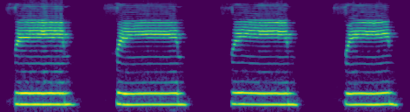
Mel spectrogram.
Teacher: زبان کی نوک کو اوپر نیچے کے وہ یعنی سامنے کے 4 دانتوں کے کناروں سے مضبوطی سے لگاتے ہوئے باریک اور اس کو سیٹی کی آواز سے پڑھا جاتا ہے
